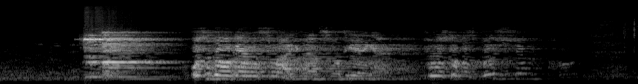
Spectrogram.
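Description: Bell-like chimes ringing as a closing-time signal: a sharp strike about a second in, a second, fuller ring around two seconds, then fainter notes dying away before the five-second mark.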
